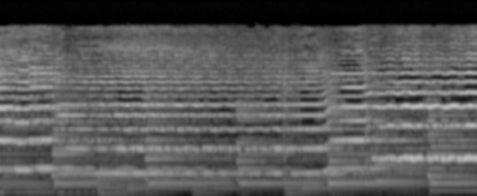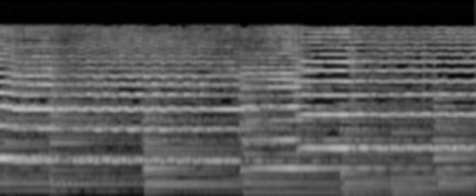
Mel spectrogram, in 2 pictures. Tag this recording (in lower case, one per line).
playing oboe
